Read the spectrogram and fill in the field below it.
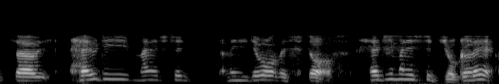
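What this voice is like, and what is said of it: Birmingham Brummy accent. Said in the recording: “If you can hear my accent and then sort of multiply how ridiculous it is by about 10, that's what people from Birmingham sound like”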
